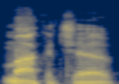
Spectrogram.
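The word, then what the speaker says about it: Makhachev: Makachev.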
